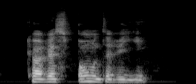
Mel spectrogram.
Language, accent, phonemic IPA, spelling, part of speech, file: French, Canada, /kɔ.ʁɛs.pɔ̃.dʁi.je/, correspondriez, verb, LL-Q150 (fra)-correspondriez.wav
- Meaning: second-person plural conditional of correspondre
